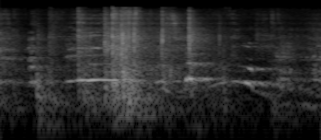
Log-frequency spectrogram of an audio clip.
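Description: A woman's long, held wailing cry that wavers and trails off, with a soft thud as she throws herself down onto a sofa.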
